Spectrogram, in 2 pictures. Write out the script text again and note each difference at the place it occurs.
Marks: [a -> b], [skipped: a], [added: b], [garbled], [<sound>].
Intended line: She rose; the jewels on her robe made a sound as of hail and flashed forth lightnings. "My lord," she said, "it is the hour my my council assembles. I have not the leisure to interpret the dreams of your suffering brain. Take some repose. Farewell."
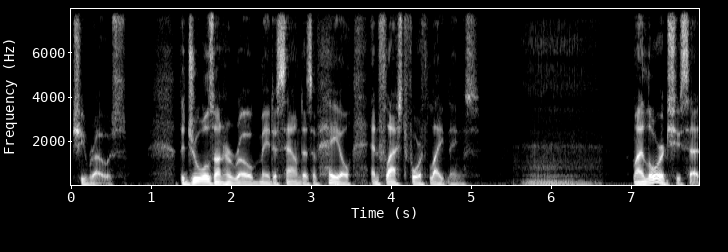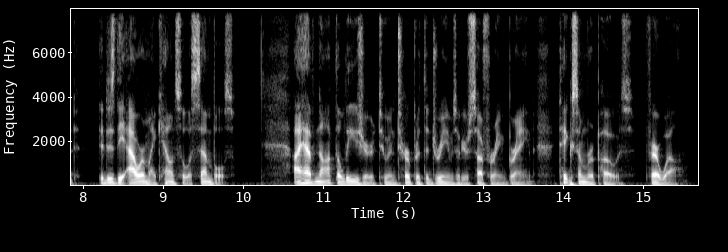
She rose; the jewels on her robe made a sound as of hail and flashed forth lightnings. [breath] "My lord," she said, "it is the hour my [skipped: my] council assembles. I have not the leisure to interpret the dreams of your suffering brain. Take some repose. Farewell."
